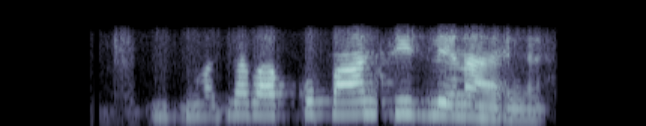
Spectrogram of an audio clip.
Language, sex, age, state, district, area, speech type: Hindi, female, 30-45, Uttar Pradesh, Varanasi, rural, conversation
